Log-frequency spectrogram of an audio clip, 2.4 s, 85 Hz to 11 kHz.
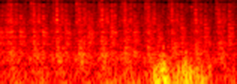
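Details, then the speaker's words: Toyota Kluger at 331,000 km, started after sitting for years: fires right up but runs poorly with fast uneven ticking over a shaky low idle that swells when blipped; smells cooked, cause unconfirmed. "watch the fired right up but she doesn't sound very healthy at all"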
